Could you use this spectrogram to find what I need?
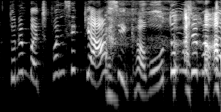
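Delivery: laughing mock rant at the cook, high, loud and fast; mock scolding in Hindi. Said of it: "So I speak like her".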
